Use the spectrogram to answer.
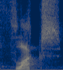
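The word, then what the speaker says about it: f.lux: I use one is called flux it's spelled F dot L UX and I use that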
